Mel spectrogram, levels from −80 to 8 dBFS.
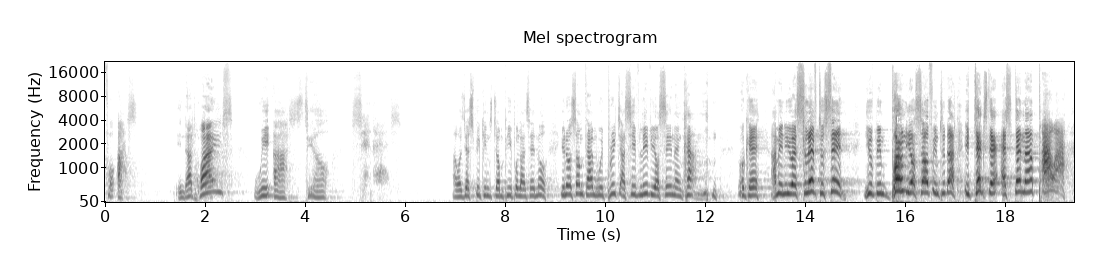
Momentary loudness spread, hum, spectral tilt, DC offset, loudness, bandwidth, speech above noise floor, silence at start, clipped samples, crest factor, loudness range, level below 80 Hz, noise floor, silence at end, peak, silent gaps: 20 LU; none; -4 dB/octave; under 0.1%; -21 LUFS; over 20 kHz; 50 dB; 0.05 s; under 0.1%; 24 dB; 21 LU; -60 dBFS; -73 dBFS; 0.2 s; 0 dBFS; none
